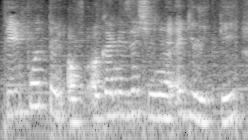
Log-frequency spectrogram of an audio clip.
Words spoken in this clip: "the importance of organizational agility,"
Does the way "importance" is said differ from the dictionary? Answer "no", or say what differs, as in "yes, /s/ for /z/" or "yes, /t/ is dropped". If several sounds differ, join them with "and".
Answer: yes, /s/ is dropped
